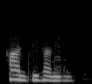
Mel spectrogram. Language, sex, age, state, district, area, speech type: Punjabi, female, 18-30, Punjab, Mohali, urban, conversation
